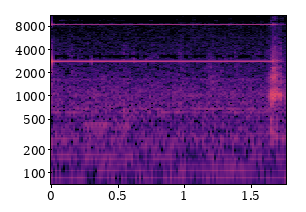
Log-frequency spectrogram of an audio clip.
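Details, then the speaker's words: Faulty UK RCD plug under continuity test with a multimeter, probing from earth pin to the middle point; single thin high steady beep shows the earth path is continuous. "you can probably hear it so the earth is continuous"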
